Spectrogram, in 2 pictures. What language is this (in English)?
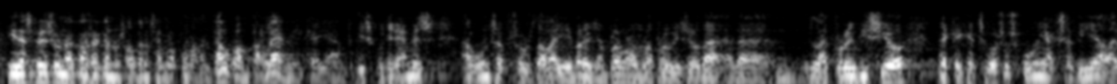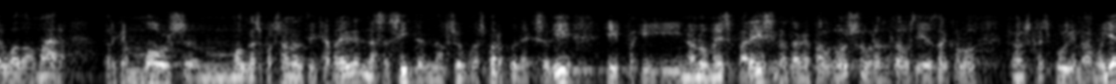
Catalan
